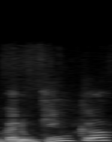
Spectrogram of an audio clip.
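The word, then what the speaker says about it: Karukinka: El parque se llama Caruquinca, esa es la pronunciación en castellano, lamentablemente no puedo pronunciarlo en Selknam.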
